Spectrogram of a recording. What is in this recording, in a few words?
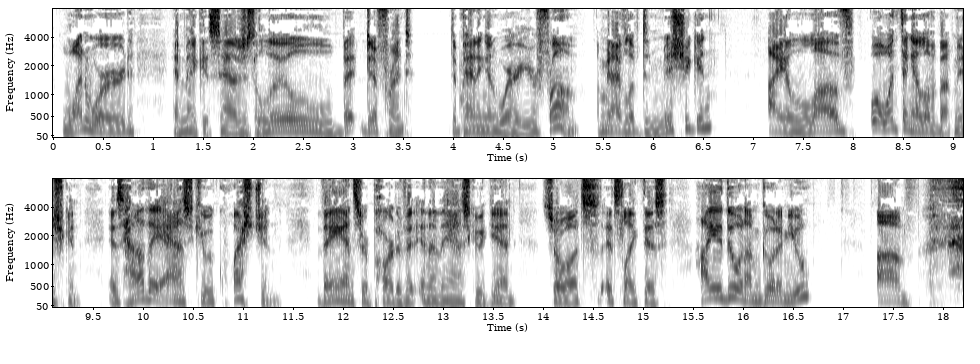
Accents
